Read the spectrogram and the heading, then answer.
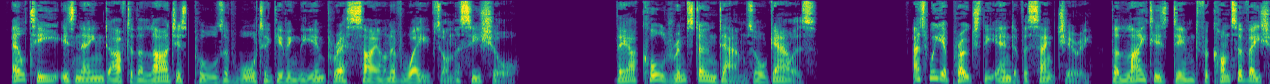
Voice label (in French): salle des vagues anglais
